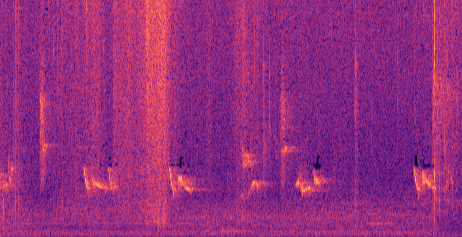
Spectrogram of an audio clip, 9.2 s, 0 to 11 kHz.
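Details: Mistle thrush singing at Champagneux on 27 January, among the first signs of spring: short, clear whistled phrases with quick downward slurs, repeated with pauses of about a second or two, over steady rumbling background noise.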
